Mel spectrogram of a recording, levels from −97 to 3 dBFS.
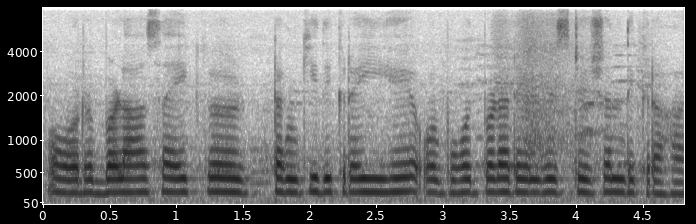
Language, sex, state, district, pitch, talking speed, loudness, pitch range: Hindi, female, Madhya Pradesh, Bhopal, 205 Hz, 200 wpm, -15 LUFS, 200-205 Hz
